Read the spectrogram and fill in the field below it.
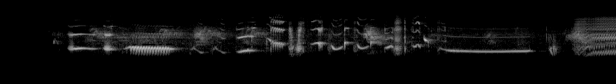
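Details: A Eurasian bullfinch in Norway gives soft, low, piping whistles mixed with quiet creaky, squeaky warbling notes.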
